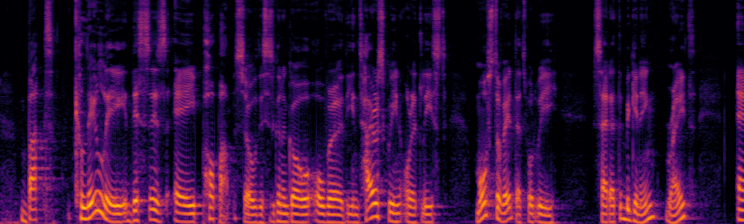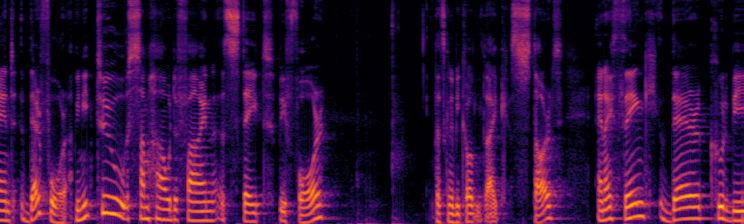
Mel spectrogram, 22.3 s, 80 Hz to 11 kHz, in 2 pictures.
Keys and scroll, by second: 13.5 Return, 14.7 BackSpace, 16.0-17.2 typing.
